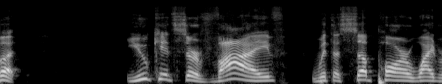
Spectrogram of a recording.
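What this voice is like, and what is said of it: Usual voice. Nothing is said of it.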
